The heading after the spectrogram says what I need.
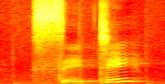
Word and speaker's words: city: In American English, if you have a letter T in the middle of a word, sometimes you pronounce it as D. Letter, letter. Letter? Because it's faster, because it's smoother. City, you don't say it.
